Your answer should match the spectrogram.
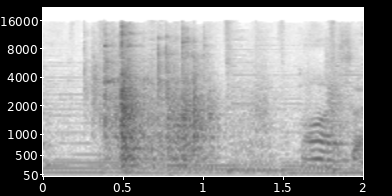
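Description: Brief rustling and clattering handling noise, with a few soft knocks, as things are picked up and moved. Faint steady background music sits underneath.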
